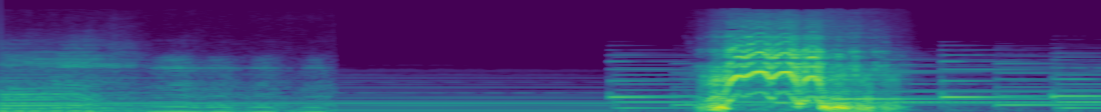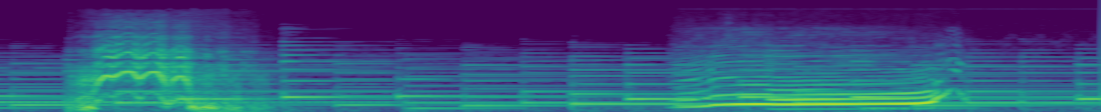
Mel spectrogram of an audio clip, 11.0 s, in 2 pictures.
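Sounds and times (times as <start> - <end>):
soft background music: 0.0 - 11.0
horse whinnying: 3.5 - 4.6, 5.8 - 6.9.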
